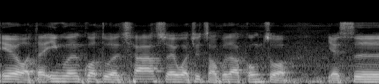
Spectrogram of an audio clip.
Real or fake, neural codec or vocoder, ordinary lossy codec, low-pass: real; none; none; 7.2 kHz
